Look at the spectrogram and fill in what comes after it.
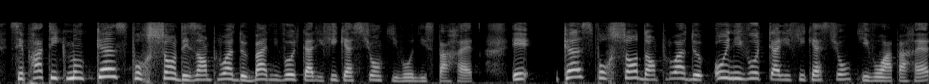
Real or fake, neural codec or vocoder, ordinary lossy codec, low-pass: fake; codec, 16 kHz, 1 kbps, X-Codec, HuBERT features, trained on LibriSpeech; none; 7.2 kHz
